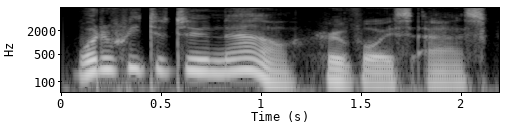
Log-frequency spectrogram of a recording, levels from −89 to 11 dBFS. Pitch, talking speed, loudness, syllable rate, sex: 140 Hz, 245 wpm, -17 LUFS, 6.4 syllables/s, male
